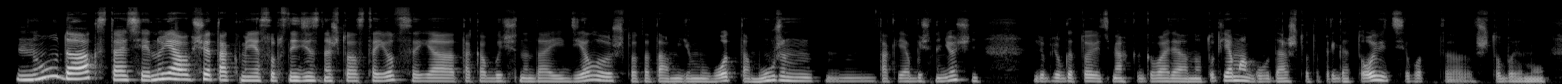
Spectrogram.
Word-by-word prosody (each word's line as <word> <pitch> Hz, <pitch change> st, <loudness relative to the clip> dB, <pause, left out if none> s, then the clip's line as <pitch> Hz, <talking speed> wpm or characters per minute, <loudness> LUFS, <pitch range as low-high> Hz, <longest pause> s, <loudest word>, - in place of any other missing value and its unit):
Ну 250 Hz, -, +4 dB
да, 265 Hz, -3 st, +9 dB
кстати. 210 Hz, -7 st, +1 dB
Ну, 220 Hz, +4 st, +5 dB
я 250 Hz, -2 st, +9 dB
вообще 230 Hz, +1 st, +4 dB
так 200 Hz, -2 st, 0 dB
мне, 180 Hz, -1 st, +2 dB
собственно, 175 Hz, 0 st, 0 dB
единственное, 175 Hz, -1 st, 0 dB
что 165 Hz, +1 st, -3 dB
остаётся- 170 Hz, +3 st, -2 dB
я 150 Hz, -1 st, -2 dB
так 150 Hz, -1 st, -8 dB
обычно, 145 Hz, 0 st, -5 dB
да, 145 Hz, 0 st, -4 dB
и 140 Hz, 0 st, -3 dB
делаю: 175 Hz, +7 st, 0 dB
что-то 145 Hz, -4 st, -8 dB
там 140 Hz, 0 st, -4 dB
ему 135 Hz, 0 st, -3 dB
вот 170 Hz, +7 st, -1 dB
там 135 Hz, 0 st, -5 dB
ужин. 165 Hz, -3 st, -1 dB
Н 150 Hz, 0 st, -11 dB
так 140 Hz, 0 st, -10 dB
я 145 Hz, -, -5 dB
обычно 145 Hz, 0 st, -8 dB
не 155 Hz, +6 st, -2 dB
очень 210 Hz, -7 st, -6 dB, 0.5 s
люблю 150 Hz, 0 st, -5 dB
готовить, 145 Hz, -1 st, -4 dB
мягко 145 Hz, -1 st, -6 dB
говоря, 140 Hz, -1 st, -3 dB
но 135 Hz, 0 st, -3 dB
тут 135 Hz, -, -9 dB
я 180 Hz, -1 st, +3 dB
могу, 140 Hz, -7 st, -1 dB
да, 140 Hz, +1 st, -4 dB
что-то 130 Hz, -2 st, -10 dB
приготовить, 140 Hz, +8 st, -1 dB
вот, 140 Hz, +2 st, -10 dB, 0.2 s
э, 70 Hz, 0 st, -10 dB
чтобы 70 Hz, -, -8 dB
ему 70 Hz, 0 st, -4 dB
150 Hz, 175 wpm, -23 LUFS, 140-185 Hz, 0.5 s, да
